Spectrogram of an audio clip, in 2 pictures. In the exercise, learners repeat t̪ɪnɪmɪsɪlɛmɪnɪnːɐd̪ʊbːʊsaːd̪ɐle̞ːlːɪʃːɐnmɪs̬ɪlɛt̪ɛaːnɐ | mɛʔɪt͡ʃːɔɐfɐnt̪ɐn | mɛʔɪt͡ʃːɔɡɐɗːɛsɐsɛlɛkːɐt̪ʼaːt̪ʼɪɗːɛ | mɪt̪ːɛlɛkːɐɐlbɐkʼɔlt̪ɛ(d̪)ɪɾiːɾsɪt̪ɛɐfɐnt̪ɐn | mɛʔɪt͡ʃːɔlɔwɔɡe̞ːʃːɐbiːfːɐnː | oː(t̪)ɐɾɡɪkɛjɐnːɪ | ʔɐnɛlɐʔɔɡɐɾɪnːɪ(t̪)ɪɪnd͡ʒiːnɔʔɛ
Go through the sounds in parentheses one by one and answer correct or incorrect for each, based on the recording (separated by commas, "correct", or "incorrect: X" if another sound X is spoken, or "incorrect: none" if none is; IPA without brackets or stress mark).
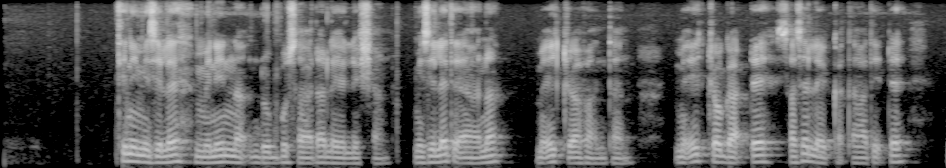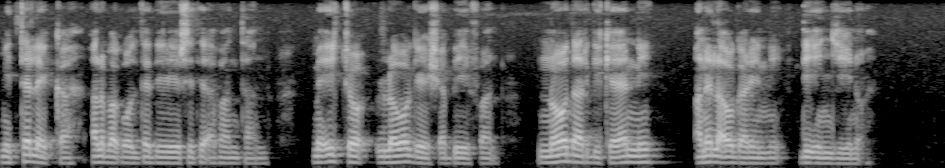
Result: correct, incorrect: d̪, incorrect: d̪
